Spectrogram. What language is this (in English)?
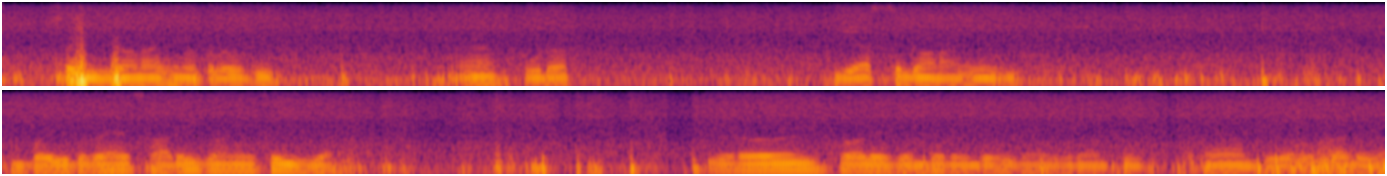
Punjabi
